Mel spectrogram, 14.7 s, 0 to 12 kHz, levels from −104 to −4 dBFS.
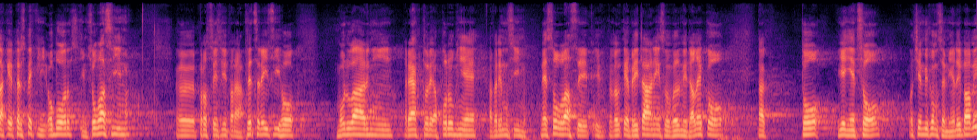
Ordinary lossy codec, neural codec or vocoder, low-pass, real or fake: AAC, 64 kbps; codec, 44.1 kHz, 3.4 kbps, Pupu-Codec; 10.8 kHz; fake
